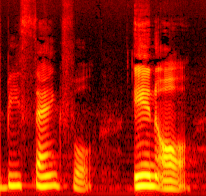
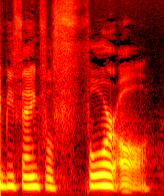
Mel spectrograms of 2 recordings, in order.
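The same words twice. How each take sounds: First: "in" stressed, said slowly and deliberately. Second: "for" stressed, said slowly as the wrong reading. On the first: Preacher quoting scripture, stressing "in", slowly. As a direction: lean on the word "in". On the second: Preacher contrasting the misreading, stressing "for", slowly. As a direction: lean on the word "for" to show the mistake. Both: Shown as a demonstration. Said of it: "He doesn't say".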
